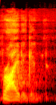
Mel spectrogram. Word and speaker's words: Bridegan: It's Jared Gallen Bridgen. And I'll represent to you that it's pronounced Brideigan.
